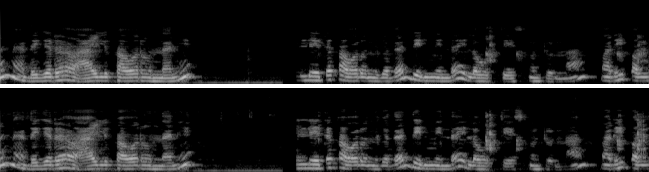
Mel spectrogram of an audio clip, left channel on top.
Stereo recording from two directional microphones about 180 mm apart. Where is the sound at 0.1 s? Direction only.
30° left (ahead or behind).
